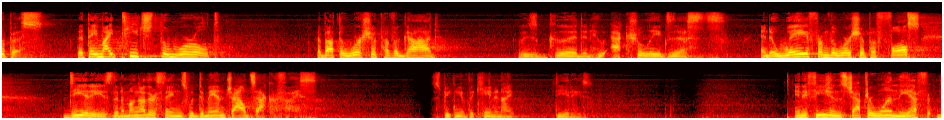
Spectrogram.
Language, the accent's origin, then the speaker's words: English; Oklahoma, United States; I'm American from Oklahoma.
